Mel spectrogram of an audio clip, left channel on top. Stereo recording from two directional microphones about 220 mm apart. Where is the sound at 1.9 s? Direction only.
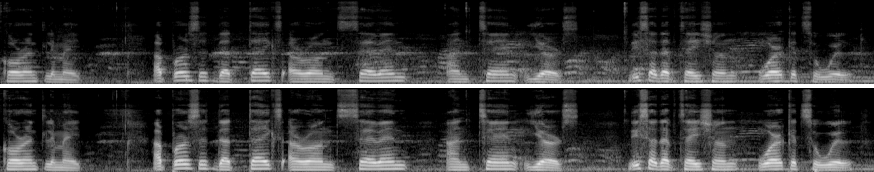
45° right (ahead or behind).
